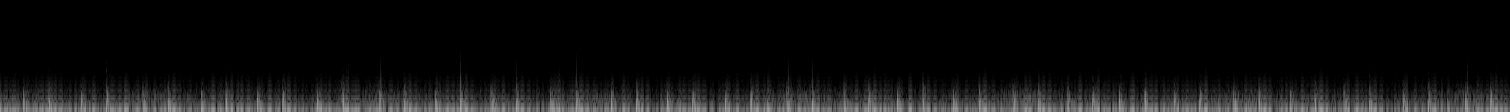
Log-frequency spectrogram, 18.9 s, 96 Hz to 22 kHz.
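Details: ASMR heartbeat recording, presented as soothing heartbeats from a female persona: steady, deep, muffled double thumps, about 80 per minute, regular throughout; normal heartbeat.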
